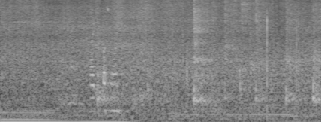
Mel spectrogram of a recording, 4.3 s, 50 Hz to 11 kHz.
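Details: Asian elephants at Washington Park Zoo, Portland, Oregon, recorded 25 October 1984 while making infrasonic calls. The rumbles are sped up 2.5 times so their deep, steady tones become audible to human ears.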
